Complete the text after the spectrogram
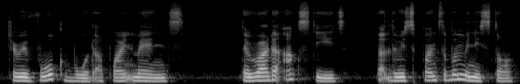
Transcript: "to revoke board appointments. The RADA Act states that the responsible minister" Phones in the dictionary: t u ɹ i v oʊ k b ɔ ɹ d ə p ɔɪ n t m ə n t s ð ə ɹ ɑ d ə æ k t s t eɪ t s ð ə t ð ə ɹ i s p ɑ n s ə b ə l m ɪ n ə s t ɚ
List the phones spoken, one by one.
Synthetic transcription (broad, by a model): t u ɹ i v oʊ k b ɔ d ə p ɔɪ n t m ə n t s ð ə ɹ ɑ d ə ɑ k s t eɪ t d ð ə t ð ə ɹ i s p ɑ n s ə b ə l m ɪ n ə s t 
